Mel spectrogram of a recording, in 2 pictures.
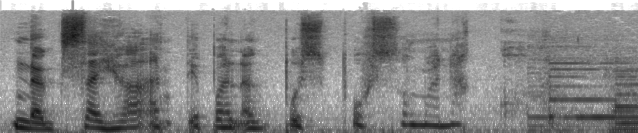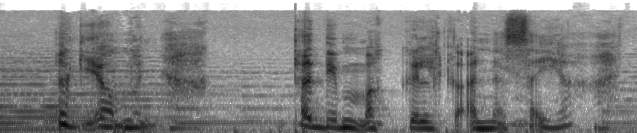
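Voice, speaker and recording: A woman's voice: a little high, animated, unhurried, music in the background. A tender, long-wronged mother. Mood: tender, grateful. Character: long-wronged mother, forgiving and tender toward her son. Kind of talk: Ilocano radio drama acting.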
